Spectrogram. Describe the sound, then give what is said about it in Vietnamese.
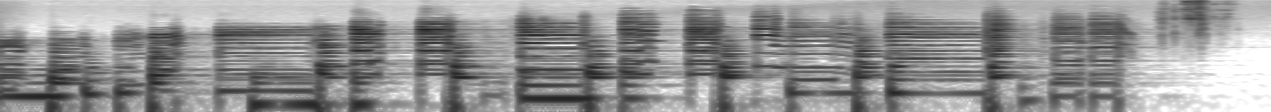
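A bright pop track with punchy, rhythmic chords and steady low bass notes plays loudly for several seconds, then cuts off into a brief fading shimmer. “ok vậy thì ngay bây giờ chúng ta sẽ cùng đến với những giai điệu”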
